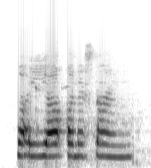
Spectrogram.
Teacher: This is an ayn sound. You have to pronounce that as an ayn from your throat.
